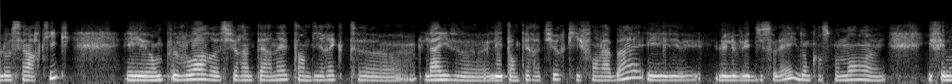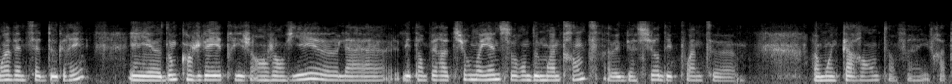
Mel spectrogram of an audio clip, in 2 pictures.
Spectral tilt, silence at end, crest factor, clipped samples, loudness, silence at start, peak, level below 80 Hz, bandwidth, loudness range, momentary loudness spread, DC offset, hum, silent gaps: -6 dB/octave; 0.05 s; 12 dB; 0.1%; -13 LUFS; 0 s; 0 dBFS; -44 dBFS; 8 kHz; 4 LU; 12 LU; under 0.1%; none; none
